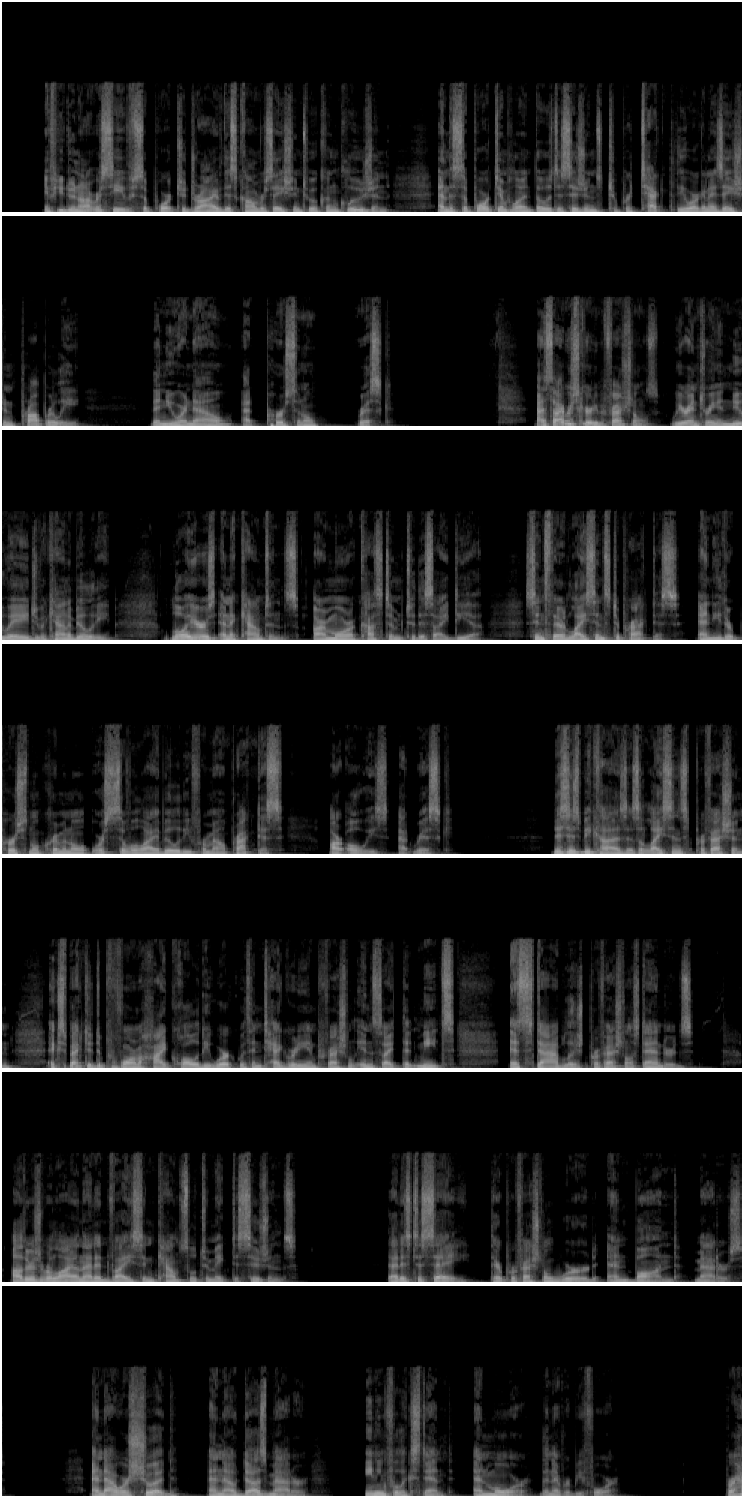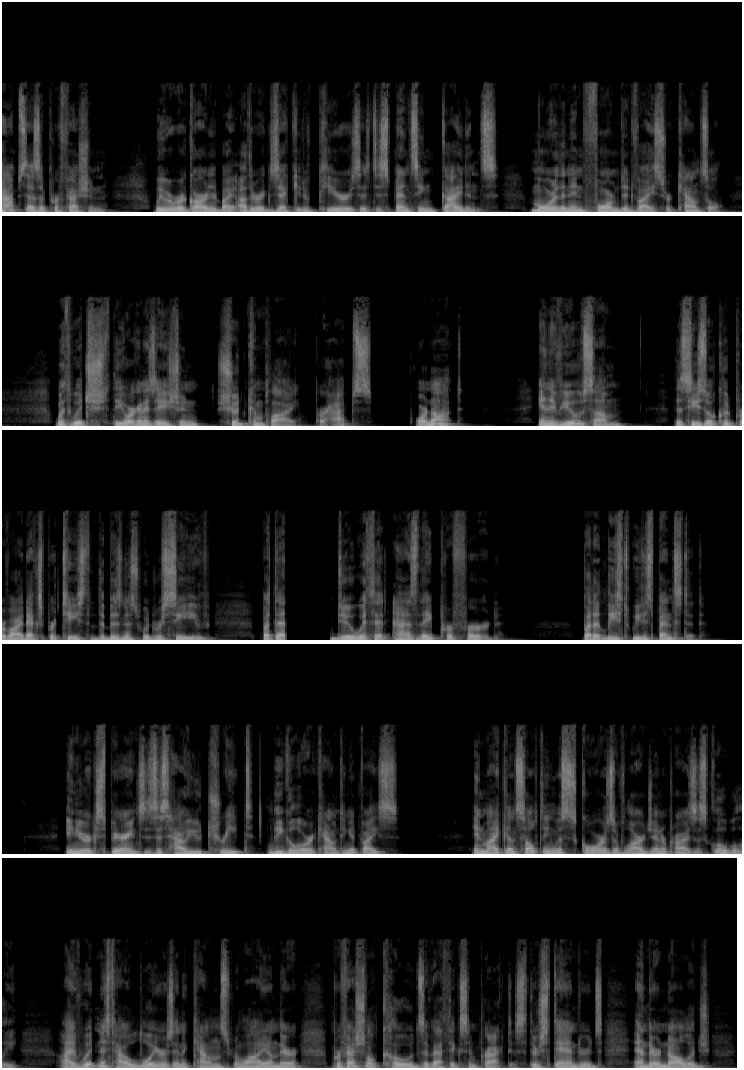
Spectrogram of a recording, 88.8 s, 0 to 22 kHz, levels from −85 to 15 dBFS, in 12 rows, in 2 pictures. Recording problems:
audio cutting out; at 48 s and at 1:09

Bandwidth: 13.5 kHz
